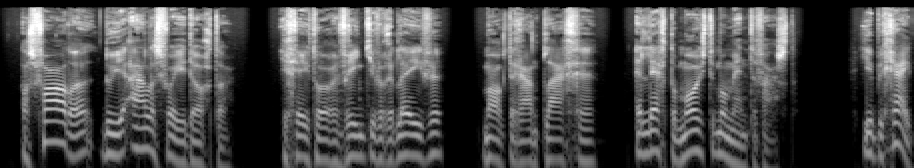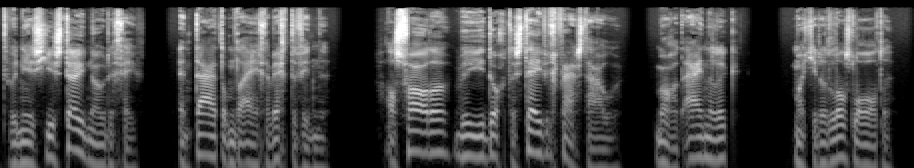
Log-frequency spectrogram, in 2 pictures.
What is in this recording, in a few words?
Utrechts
